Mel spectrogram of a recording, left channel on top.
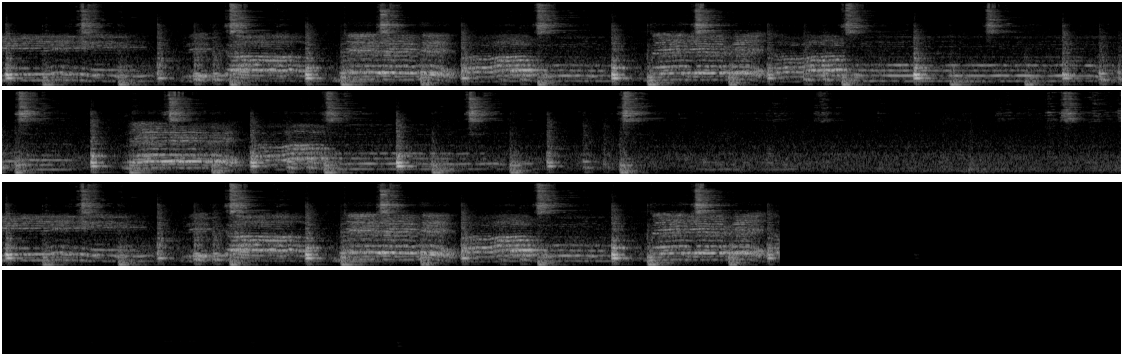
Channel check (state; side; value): drops out; right; at 7.8 s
